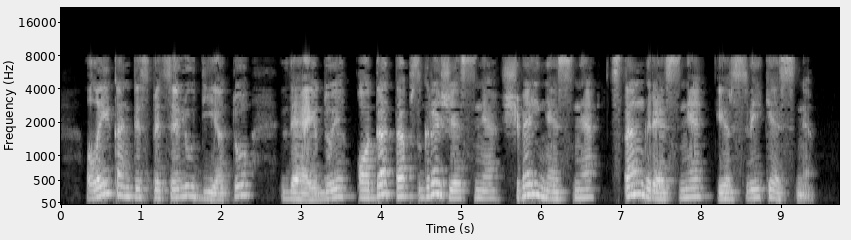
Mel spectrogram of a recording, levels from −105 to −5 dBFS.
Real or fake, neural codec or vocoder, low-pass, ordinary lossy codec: real; none; 10.8 kHz; AAC, 24 kbps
